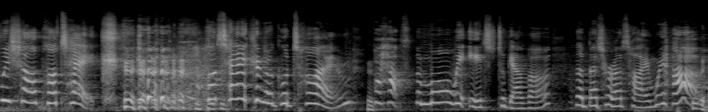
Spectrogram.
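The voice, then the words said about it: Put-on accent. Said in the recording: “this accent is going places”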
